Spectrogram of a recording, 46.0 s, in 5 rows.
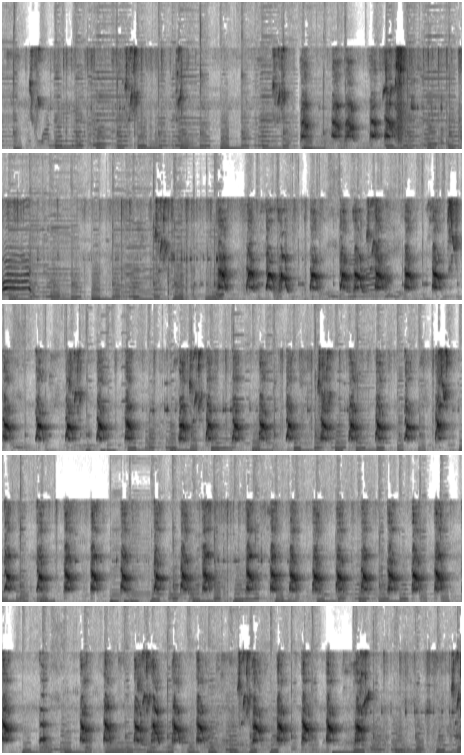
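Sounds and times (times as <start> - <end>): music with bass beat: 1.1 - 6.6, 7.8 - 13.5, 20.1 - 26.9, 29.8 - 35.9, 37.2 - 42.7
dog barking: 6.0 - 8.1, 13.5 - 21.2, 21.9 - 45.9.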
